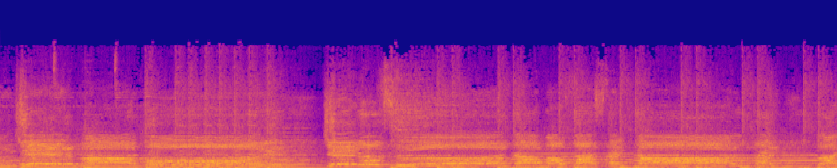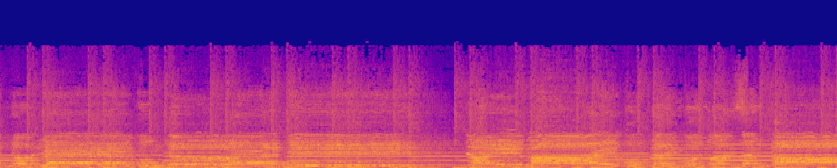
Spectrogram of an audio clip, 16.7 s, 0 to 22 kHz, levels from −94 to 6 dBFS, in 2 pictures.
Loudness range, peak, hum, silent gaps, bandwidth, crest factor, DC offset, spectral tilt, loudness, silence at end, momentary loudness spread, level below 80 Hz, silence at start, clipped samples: 1 LU; 0 dBFS; none; none; 16.5 kHz; 14 dB; 1%; -3.5 dB/octave; -15 LUFS; 0 s; 5 LU; -34 dBFS; 0 s; under 0.1%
